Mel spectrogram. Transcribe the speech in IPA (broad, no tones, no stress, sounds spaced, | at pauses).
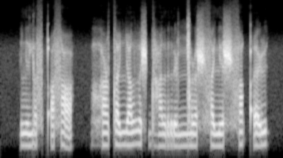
l ɪ j ʌ s qʼ ʌ sˤ ɑ | h ʊ ɭ tˤ u ʎ i l ðˤ ɪ ʃ dʱ ɑ l r ə ɭ ŋ͡ǀ ə˞ ʃ sˤ ʌ lʲ ə ʃ sˤ ə qʼ i ɭ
